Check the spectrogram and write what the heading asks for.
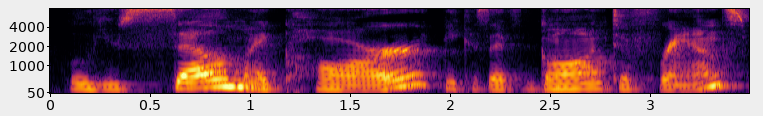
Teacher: I've reduced everything that is not Cell Car gone and France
